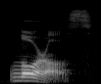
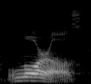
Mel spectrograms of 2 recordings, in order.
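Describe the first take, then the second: First: The two syllables are joined smoothly. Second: The same.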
